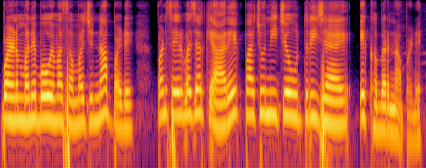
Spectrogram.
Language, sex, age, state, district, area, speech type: Gujarati, female, 60+, Gujarat, Surat, urban, spontaneous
